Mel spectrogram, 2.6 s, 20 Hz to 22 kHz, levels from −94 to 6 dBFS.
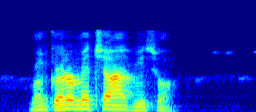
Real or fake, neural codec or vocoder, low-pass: fake; codec, 16 kHz, 0.8 kbps, ZipCodec; 7.2 kHz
